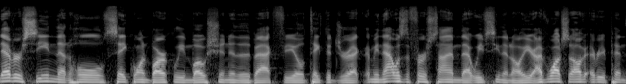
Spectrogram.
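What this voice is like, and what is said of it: Usual voice. Nothing is said of it.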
